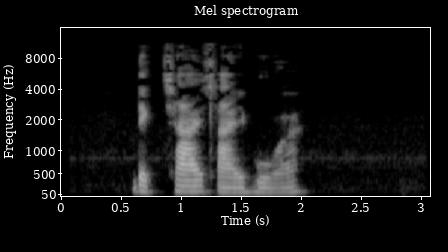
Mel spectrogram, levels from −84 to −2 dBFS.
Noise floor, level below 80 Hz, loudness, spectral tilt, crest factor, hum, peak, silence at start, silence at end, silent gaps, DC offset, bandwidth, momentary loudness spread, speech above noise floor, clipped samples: -68 dBFS; -70 dBFS; -31 LUFS; -4 dB/octave; 26 dB; none; -10 dBFS; 0.6 s; 1.05 s; none; under 0.1%; 11.5 kHz; 13 LU; 37 dB; under 0.1%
